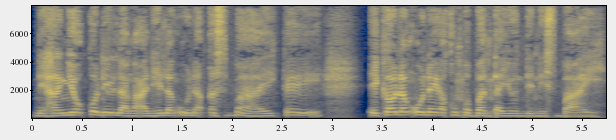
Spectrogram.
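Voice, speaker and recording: A strict middle-aged Cebuano Filipino aunt in a radio drama. The voice is pitched high for a male, with a husky grain. The manner is bossy and firm. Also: moderate pace. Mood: firm, persuading.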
